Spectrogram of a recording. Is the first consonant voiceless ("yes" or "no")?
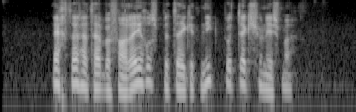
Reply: yes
